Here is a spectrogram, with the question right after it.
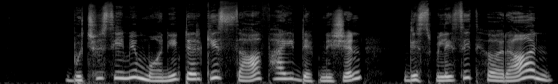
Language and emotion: Kashmiri, surprised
